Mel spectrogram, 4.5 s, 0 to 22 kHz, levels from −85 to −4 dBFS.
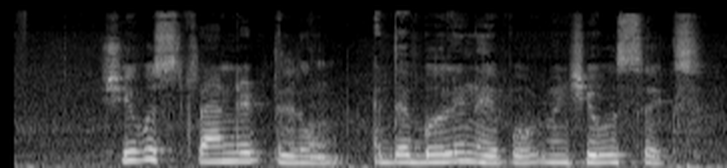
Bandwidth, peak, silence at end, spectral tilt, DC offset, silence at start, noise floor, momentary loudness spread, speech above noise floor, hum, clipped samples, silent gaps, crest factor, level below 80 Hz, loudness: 16 kHz; -12 dBFS; 0.05 s; -5.5 dB/octave; under 0.1%; 0.1 s; -49 dBFS; 7 LU; 21 dB; none; under 0.1%; none; 16 dB; -52 dBFS; -28 LUFS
